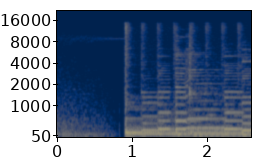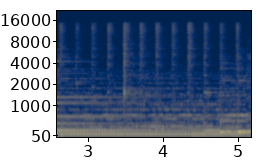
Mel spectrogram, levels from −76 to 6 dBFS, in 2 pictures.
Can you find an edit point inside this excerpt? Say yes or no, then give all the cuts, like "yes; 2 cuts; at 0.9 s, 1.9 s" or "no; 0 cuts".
no; 0 cuts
